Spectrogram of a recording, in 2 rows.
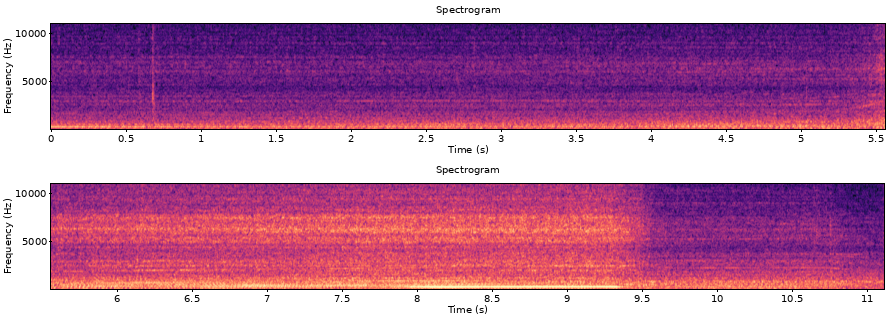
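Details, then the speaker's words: Buick 3.8 V6 under hard (about 3/4) throttle, diagnosed for surging and poor running: engine drone rises with a sharp exhaust hiss, suspected restricted exhaust; a P0420 code was also seen. "but when you're hammering on it you know you can really hear the exhaust hissing"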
